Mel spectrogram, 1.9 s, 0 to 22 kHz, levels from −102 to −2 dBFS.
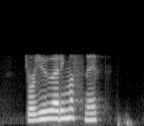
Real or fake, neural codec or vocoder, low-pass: fake; codec, 16 kHz, 0.8 kbps, ZipCodec; 3.6 kHz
